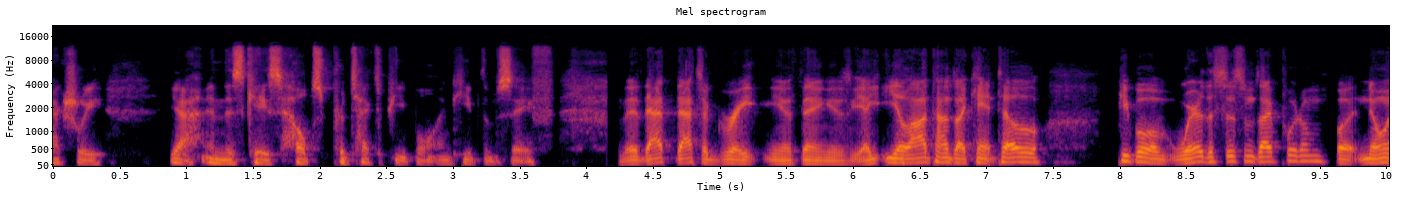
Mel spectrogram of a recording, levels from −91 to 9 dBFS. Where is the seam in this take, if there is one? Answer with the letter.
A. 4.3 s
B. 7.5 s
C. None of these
A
